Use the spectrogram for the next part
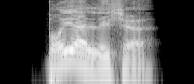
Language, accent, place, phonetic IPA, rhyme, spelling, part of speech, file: German, Germany, Berlin, [ˈbɔɪ̯ɐlɪçə], -ɔɪ̯ɐlɪçə, bäuerliche, adjective, De-bäuerliche.ogg
- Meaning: inflection of bäuerlich: 1. strong/mixed nominative/accusative feminine singular 2. strong nominative/accusative plural 3. weak nominative all-gender singular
